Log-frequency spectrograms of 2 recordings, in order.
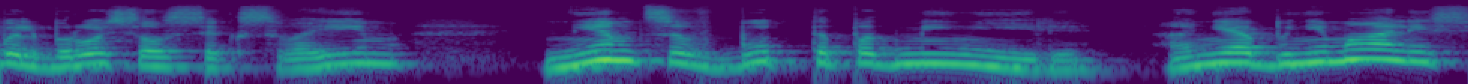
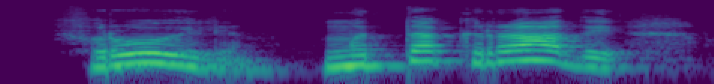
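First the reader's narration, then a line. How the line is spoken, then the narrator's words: Exclaimed. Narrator (Russian): воскликнул Штребль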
